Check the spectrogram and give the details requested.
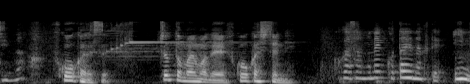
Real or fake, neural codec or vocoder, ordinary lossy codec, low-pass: real; none; none; none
